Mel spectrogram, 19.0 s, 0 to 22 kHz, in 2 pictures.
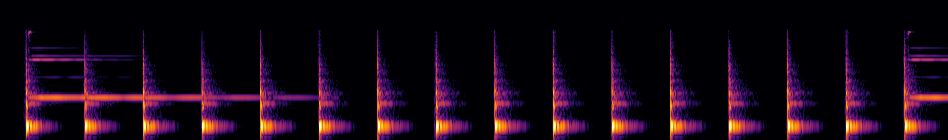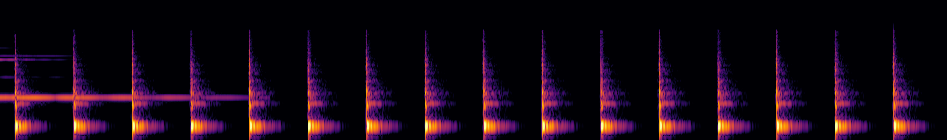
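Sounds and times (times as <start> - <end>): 
muyu wooden fish drum: 0.3 - 18.9.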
